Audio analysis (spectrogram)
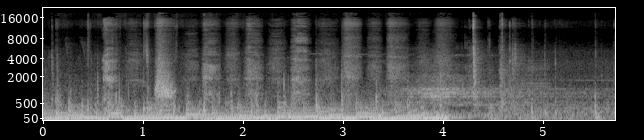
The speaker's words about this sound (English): No way. What? The air conditioning. It works.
